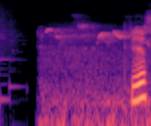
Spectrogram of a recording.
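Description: The last note of an electronic music track dies away, a short silence follows, then quiet woodland ambience with faint bird chirps.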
